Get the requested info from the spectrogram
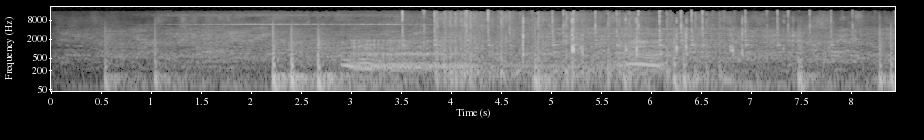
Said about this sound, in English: Fireworks boom and crackle over Jhansi as we flee, bathing the streets in green, blue, and red light.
